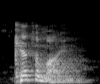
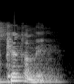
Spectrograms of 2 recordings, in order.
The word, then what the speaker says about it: ketamine: continue my video saying ketamine. But of course the correct pronunciation is ketamine.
